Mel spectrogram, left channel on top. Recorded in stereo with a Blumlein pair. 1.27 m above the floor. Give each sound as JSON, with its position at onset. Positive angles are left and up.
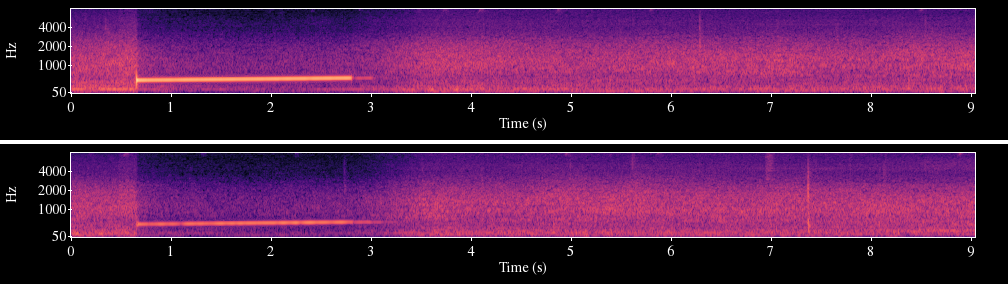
{"t": 0.7, "sound": "an alarm", "azimuth_deg": 50, "distance_m": 0.6}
